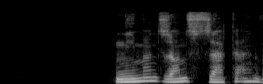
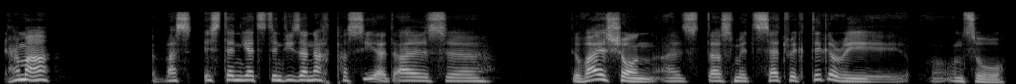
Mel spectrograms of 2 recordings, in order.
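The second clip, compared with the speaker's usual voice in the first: hesitant, higher-pitched nosy question; nervous and curious; 5 semitones higher than usual. A narrator's reading. Seamus asking Harry about that night, nervous and curious. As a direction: probe nervously, faltering around the awkward part. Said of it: "Seamus klang nervös und wissbegierig zugleich".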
